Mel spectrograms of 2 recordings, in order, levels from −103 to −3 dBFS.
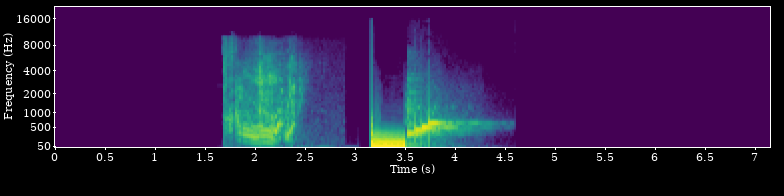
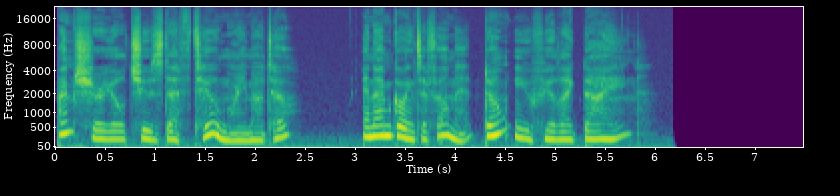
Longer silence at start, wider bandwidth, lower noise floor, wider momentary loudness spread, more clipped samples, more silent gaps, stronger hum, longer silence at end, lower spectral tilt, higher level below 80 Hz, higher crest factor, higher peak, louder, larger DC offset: first, 1.7 s vs 0 s; second, 6.8 kHz vs over 20 kHz; first, -66 dBFS vs -47 dBFS; first, 20 LU vs 8 LU; neither; neither; neither; first, 3.2 s vs 1.65 s; first, -8 dB/octave vs -4 dB/octave; first, -20 dBFS vs -46 dBFS; about the same, 18 dB vs 20 dB; about the same, 0 dBFS vs 0 dBFS; first, -14 LUFS vs -18 LUFS; neither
